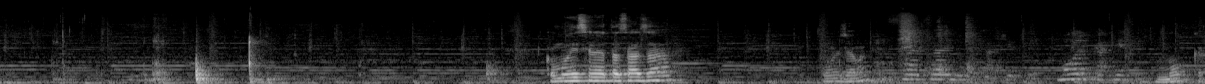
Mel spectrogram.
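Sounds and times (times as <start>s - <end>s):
stone pestle grinding in mortar: 0.0s - 3.2s
background music with sustained notes: 0.0s - 12.0s
pestle knocking against stone: 1.5s - 2.9s.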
